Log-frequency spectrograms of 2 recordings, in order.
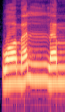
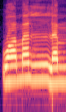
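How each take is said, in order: No difference in how they are said.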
